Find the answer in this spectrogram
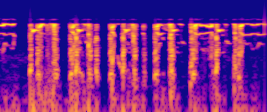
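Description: Peregrine falcon calling repeatedly: a rapid run of short calls, with a few longer, wavering high notes near the end.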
